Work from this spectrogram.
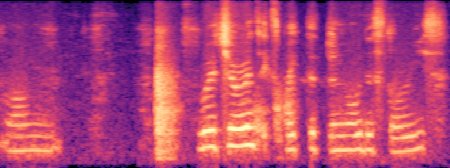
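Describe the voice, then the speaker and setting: A woman's voice: a little high, fairly even intonation, takes it slowly, breathy edge, dry recording, poor audio. A woman conducting an interview, asking prepared questions politely.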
